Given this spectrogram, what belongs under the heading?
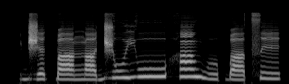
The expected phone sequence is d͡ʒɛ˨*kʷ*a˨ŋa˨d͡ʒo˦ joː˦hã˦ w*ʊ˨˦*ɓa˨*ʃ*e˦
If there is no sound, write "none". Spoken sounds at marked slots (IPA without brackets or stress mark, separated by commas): k͡p, ʊ˨, t͡s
